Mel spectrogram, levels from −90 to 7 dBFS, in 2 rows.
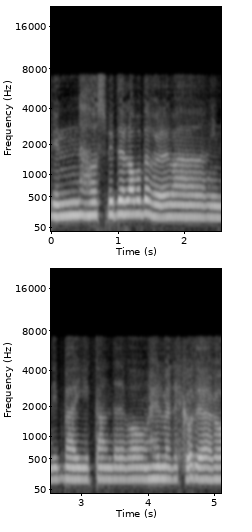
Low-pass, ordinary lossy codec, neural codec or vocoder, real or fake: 7.2 kHz; none; codec, 16 kHz in and 24 kHz out, 0.4 kbps, LongCat-Audio-Codec, fine tuned four codebook decoder; fake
